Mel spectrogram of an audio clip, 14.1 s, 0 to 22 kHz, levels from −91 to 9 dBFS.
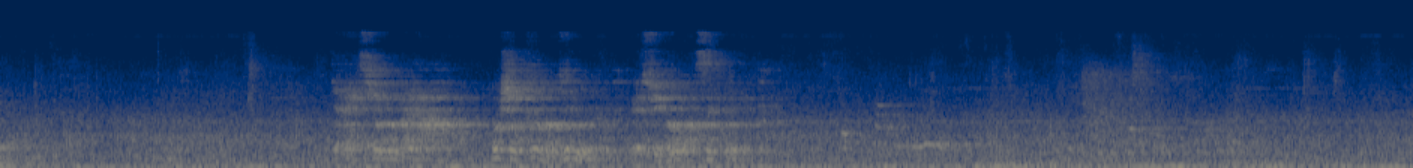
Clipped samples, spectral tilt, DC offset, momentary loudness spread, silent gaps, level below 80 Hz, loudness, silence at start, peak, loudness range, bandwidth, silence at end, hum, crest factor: under 0.1%; -6 dB/octave; under 0.1%; 11 LU; none; -50 dBFS; -44 LUFS; 0 s; -26 dBFS; 8 LU; 11.5 kHz; 0 s; none; 18 dB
